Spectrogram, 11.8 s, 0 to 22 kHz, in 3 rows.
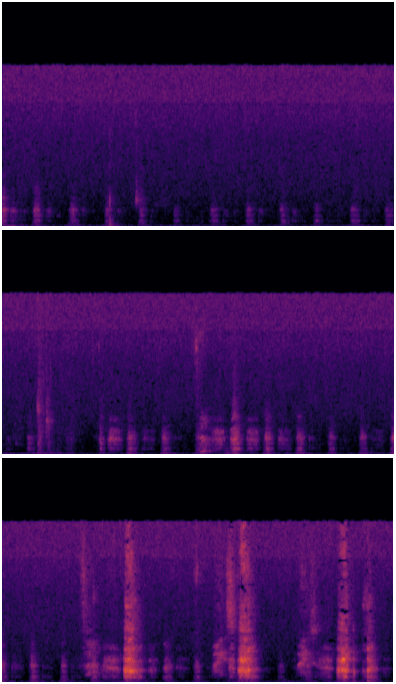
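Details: Edmundo, a 3-year-old Pembroke Welsh Corgi, making close-up mouth and eating sounds for ASMR: a dense run of soft wet clicks and smacks, uneven in rhythm, with a few louder smacking bursts near the end.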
